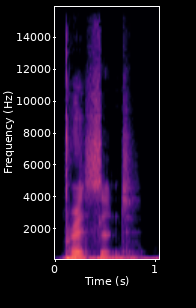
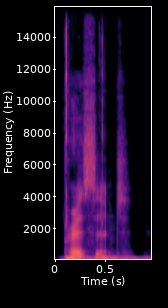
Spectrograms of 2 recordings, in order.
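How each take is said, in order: First: The stress is on the first syllable. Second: The stress is on the first syllable.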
